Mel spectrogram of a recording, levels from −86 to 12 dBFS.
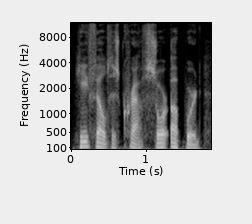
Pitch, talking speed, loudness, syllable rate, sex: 100 Hz, 190 wpm, -18 LUFS, 4.3 syllables/s, male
